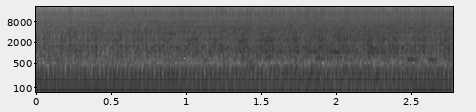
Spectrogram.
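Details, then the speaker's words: 1994 Ford Probe GT V6 after fitting an MX-6 throttle body with IAC valve to cure a surging idle: a smooth, steady low idle with no surging or fast idle. The owner suspects a misadjusted idle screw was the cause all along. "more surging no more fast idle i actually messed with the idle screw i probably shouldn't have and that was probably the problem all along"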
